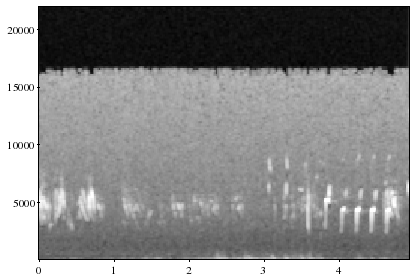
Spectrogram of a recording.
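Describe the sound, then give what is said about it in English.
A crossbill sings from a very tall fir tree by the roadside, a series of short, high, sharp chirps and clipped notes, repeated in quick bursts, over a low rumbling background with faint rustling. “Definitely Crossbill's song coming from the roadside.”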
